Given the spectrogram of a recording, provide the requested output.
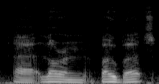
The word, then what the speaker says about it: Boebert: On student loan forgiveness, it prompted a rather extraordinary comment from, any guesses, a Republican politician, Lauren Boebert from Colorado. Have I pronounced that right? – Yes, you have.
